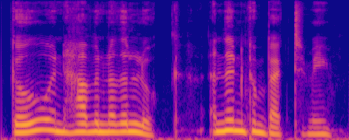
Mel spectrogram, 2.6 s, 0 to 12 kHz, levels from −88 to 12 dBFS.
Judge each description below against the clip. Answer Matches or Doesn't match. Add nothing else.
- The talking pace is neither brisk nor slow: Doesn't match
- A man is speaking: Doesn't match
